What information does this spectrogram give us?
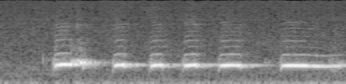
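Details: Indonesian-style song from a Bangkok zebra dove: an upward opening coo, then a string of short mellow coos at a steady pace, closing on a longer held note.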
